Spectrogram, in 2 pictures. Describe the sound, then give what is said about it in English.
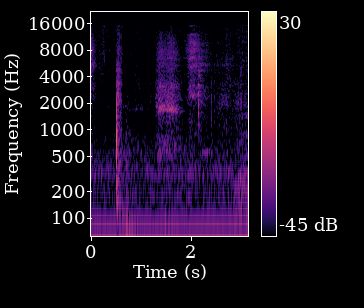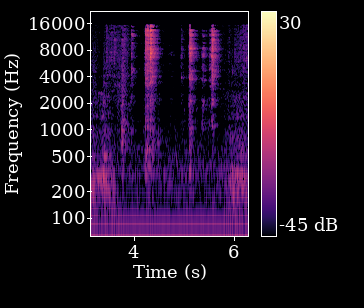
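A metal spoon is handled to open a strawberry applesauce pouch, giving a few faint clinks and scrapes over a steady low hum. “I have a spoon. Okay, guys, this is the more convenient way to open this.”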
